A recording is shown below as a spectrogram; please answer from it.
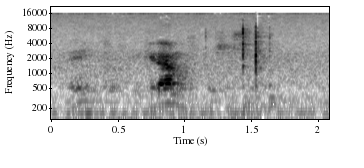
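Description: Two sharp clicks about a second and a half in, from a clip-on lapel microphone being handled, preceded by a brief vocal sound. A steady low hum runs underneath.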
